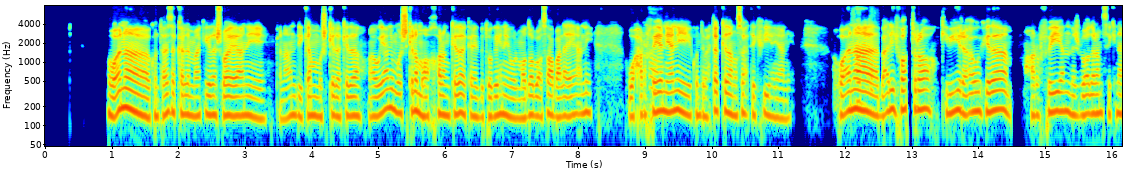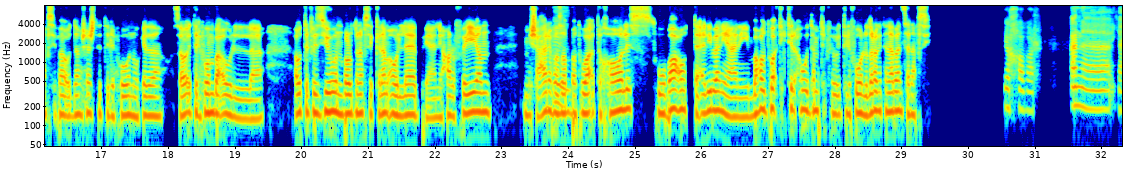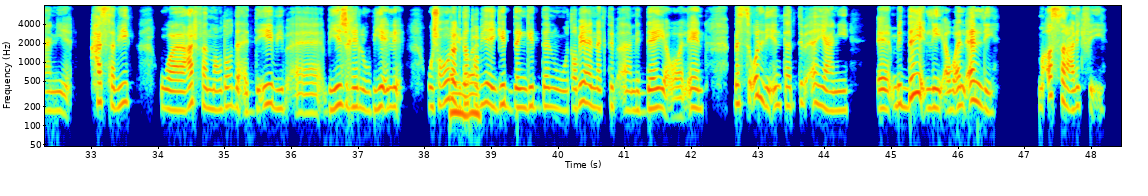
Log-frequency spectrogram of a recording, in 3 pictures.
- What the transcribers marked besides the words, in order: in English: "الlap"
- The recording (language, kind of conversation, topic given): Arabic, advice, إزاي بتتعامل مع وقت استخدام الشاشات عندك، وبيأثر ده على نومك وتركيزك إزاي؟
